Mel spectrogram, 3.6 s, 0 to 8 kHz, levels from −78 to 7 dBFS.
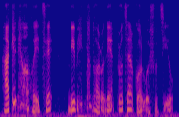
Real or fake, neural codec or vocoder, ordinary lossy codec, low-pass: fake; autoencoder, 22.05 kHz, a latent of 192 numbers a frame, VITS, trained on many speakers; none; 7.2 kHz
